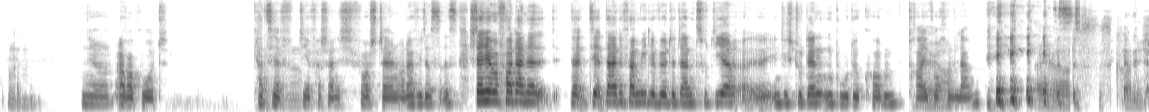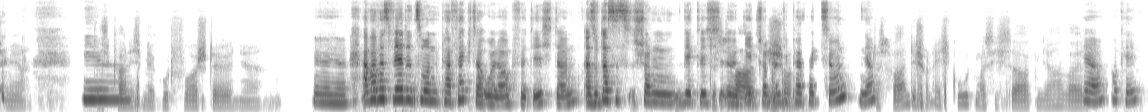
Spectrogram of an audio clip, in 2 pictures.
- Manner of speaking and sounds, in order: tapping; other background noise; laugh; laughing while speaking: "Das ist"; laugh; background speech
- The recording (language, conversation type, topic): German, unstructured, Was macht für dich einen perfekten Urlaub aus?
